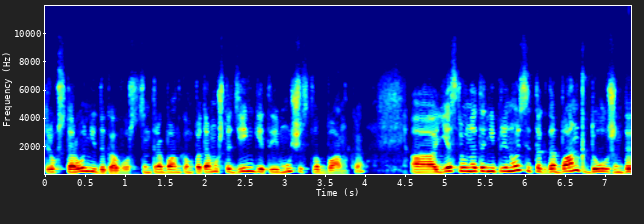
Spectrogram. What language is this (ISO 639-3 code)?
rus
